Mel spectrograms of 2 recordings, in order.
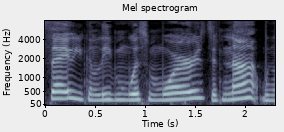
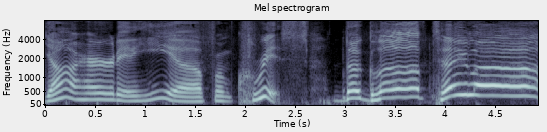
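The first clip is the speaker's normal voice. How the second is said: loud, showy put-on radio announcer voice; 5 dB louder than usual. Signing off after a guest's remarks, in an announcer voice. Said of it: "How you like my announcer voice?".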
